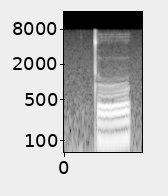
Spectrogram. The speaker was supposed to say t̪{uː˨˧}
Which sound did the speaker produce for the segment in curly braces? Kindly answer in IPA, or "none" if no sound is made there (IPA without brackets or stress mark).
uː˨˧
